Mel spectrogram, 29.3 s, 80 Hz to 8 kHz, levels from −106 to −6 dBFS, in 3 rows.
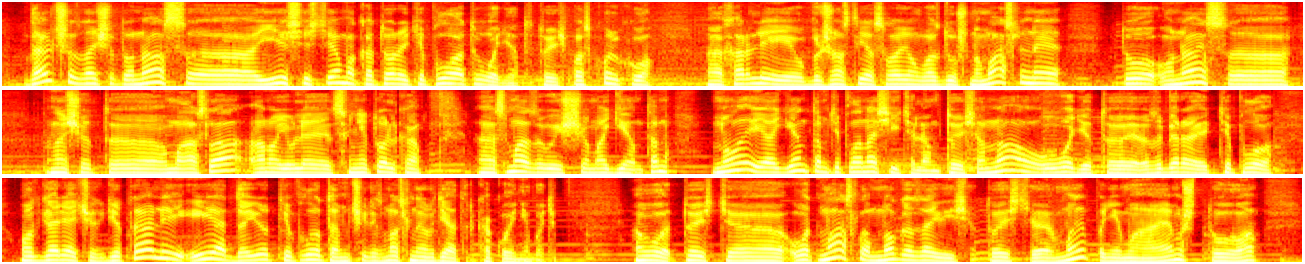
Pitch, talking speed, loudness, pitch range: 150 Hz, 125 wpm, -13 LUFS, 140-175 Hz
